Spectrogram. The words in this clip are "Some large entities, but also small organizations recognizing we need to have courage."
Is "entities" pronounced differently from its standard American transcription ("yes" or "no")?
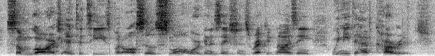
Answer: no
